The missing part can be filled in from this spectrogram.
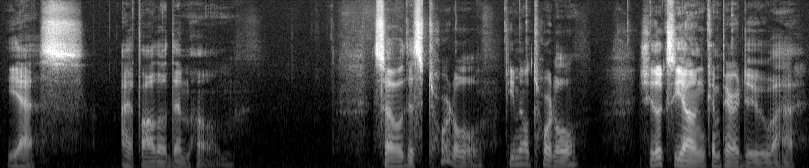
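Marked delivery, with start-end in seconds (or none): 0.1-2.3 eerie, flat, even drone with no lift. Narrating a story, voicing a girl who answers in an eerie monotone voice. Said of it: "says in an eerie monotone voice".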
